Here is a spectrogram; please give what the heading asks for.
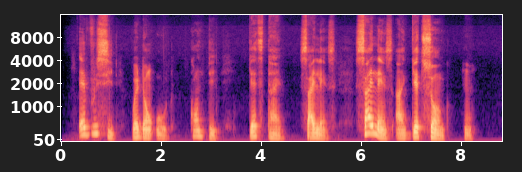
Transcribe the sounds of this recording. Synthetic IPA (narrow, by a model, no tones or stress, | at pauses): ɛvɹisid | wɛdɔ̃nod | kʰɔ̃nte | ɡ̥ɛttãɪ̃m | saɪlɛ̰̃ns | sajlɛ̃nsãnɡɛtsɔ̃ŋɡ | h̩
